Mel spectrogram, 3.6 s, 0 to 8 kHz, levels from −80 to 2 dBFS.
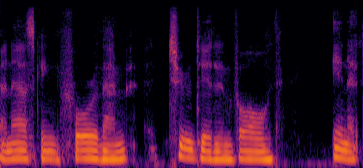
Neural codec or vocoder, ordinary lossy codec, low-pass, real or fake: codec, 16 kHz, 1 kbps, X-Codec, HuBERT features, trained on balanced general audio; MP3, 64 kbps; 7.2 kHz; fake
